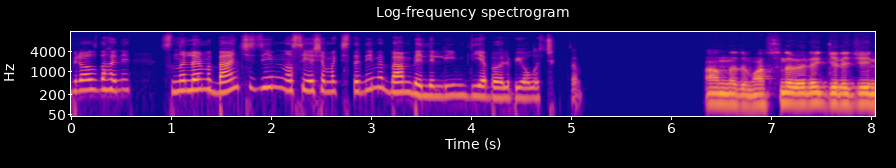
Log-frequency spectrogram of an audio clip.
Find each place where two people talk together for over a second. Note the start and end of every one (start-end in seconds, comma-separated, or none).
none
